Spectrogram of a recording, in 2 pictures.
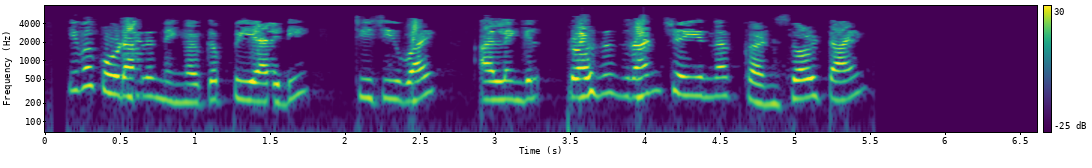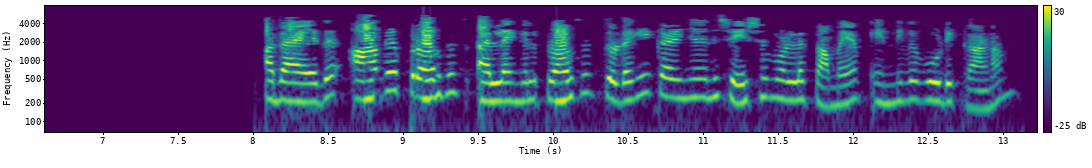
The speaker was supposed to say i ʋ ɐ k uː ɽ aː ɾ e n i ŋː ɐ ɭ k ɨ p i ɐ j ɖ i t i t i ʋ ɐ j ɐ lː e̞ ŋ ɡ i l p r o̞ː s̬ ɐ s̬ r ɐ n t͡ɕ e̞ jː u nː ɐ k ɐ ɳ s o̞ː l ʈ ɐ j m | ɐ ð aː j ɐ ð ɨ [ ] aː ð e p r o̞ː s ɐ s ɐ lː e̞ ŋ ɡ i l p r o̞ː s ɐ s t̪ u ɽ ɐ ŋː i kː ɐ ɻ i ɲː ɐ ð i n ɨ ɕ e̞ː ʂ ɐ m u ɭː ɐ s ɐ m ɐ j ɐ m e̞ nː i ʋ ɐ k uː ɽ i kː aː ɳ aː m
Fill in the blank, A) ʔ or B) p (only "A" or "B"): A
